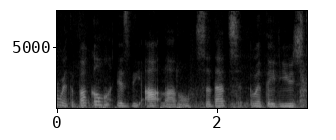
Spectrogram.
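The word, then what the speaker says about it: atlatl: Okay, so I was just reading, the correct pronunciation is Otlotl. Okay, so the thing that looks like a belt up there with a buckle is the Otlotl.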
